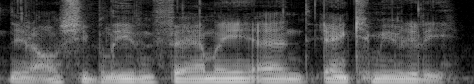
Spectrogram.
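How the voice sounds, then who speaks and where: A man talking as a podcast guest in a casual, reflective way, pausing often with fillers and restarts. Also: low-pitched, fairly even intonation, a little mellow, dry recording. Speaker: podcast guest, firefighter and junior hockey coach. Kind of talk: casual interview talk.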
